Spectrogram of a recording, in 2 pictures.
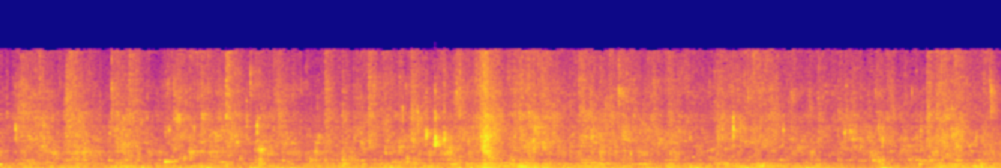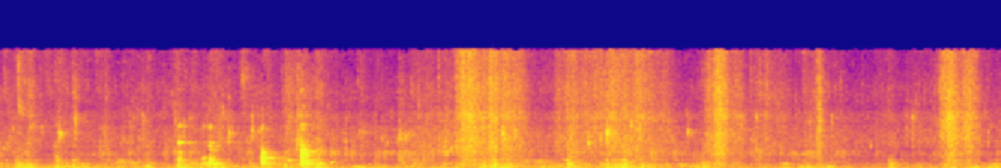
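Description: Breaded chicken cordon bleu shallow-frying in oil on low heat: a steady sizzle with continuous small crackles, and a few louder, sharper sounds about twelve seconds in.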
